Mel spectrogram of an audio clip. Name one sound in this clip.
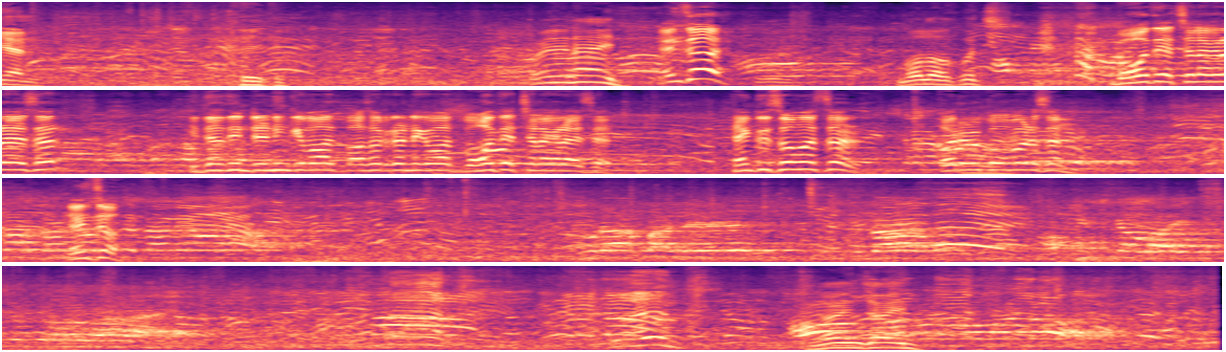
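A young man speaks calmly close by, outdoors.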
